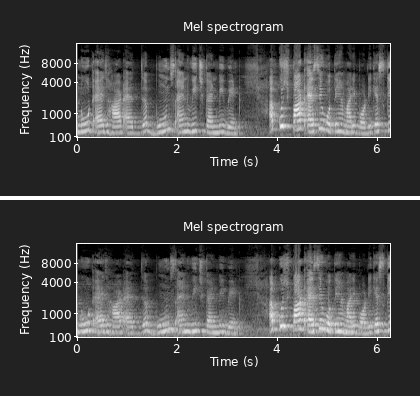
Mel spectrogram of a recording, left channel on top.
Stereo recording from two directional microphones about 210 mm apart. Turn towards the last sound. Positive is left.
turn(degrees=20)  # may be behind; listen again after turning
